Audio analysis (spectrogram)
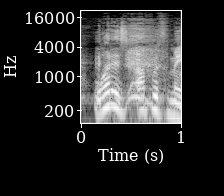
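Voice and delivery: high laugh, then the words still laughing; laughing at himself. Real, not acted. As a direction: laugh through the line at your own mistake. Host laughs at repeated name mix-up.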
